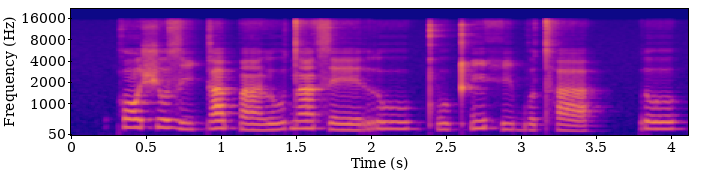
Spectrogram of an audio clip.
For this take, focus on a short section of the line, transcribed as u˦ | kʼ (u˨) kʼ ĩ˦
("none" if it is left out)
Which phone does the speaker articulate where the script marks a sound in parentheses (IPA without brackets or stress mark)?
u˨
